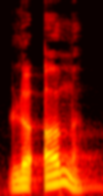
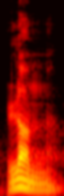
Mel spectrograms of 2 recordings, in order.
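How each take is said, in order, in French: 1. La voyelle de le est gardée devant homme. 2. La voyelle de le est supprimée devant homme.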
